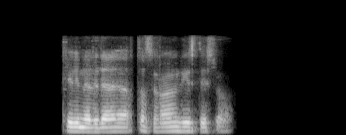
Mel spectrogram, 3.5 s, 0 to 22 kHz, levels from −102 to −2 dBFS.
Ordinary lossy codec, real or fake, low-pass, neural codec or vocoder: AAC, 48 kbps; fake; 7.2 kHz; codec, 24 kHz, 0.9 kbps, WavTokenizer, medium music audio release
